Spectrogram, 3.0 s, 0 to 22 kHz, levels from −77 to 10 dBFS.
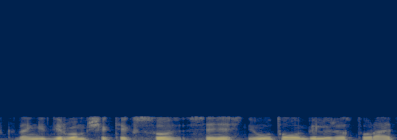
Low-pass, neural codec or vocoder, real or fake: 3.6 kHz; none; real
